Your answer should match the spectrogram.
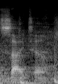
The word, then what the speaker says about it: Scytale: Scytale works.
